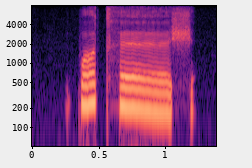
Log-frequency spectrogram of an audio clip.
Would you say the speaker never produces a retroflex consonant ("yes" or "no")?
yes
